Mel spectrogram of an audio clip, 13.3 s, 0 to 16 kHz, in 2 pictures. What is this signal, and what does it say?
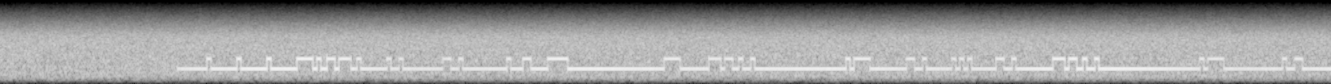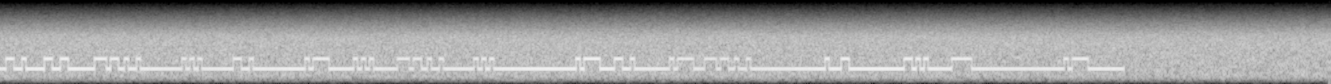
RTTY (50 baud, 450 Hz shift), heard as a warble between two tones, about 910 Hz centre, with radio static. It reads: 0759 3060 3208 6036 6303 7453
